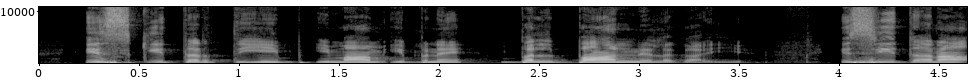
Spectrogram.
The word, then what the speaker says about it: بلبان: جو لقب ہے ابن بلبان، اس کا جو تلفظ ہے وہ کیا ہے؟ با کے اوپر فتحہ ہے، بفتح البا وسکون اللام، با کے اوپر فتحہ ہے اور لام ساکن ہے، پھر اس کے بعد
